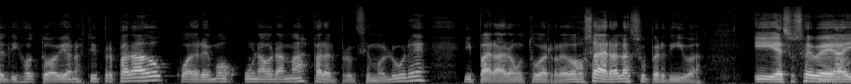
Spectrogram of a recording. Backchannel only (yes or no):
yes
